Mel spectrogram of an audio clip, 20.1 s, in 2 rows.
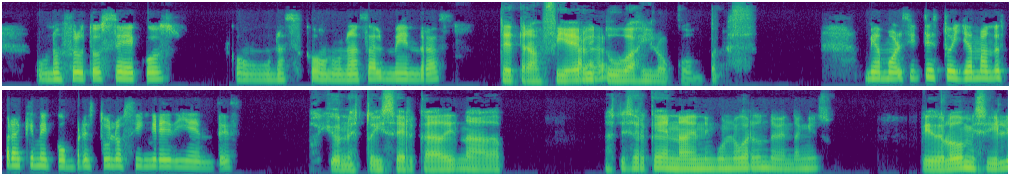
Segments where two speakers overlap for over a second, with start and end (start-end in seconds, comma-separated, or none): none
